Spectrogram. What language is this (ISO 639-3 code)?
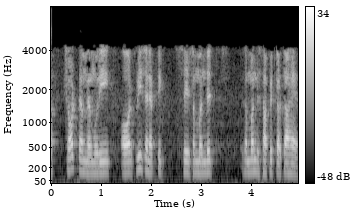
hin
